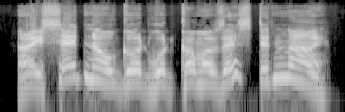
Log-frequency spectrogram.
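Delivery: high, whiny, complaining tone. A man, unimpressed by the stress Green is under, speaks in a whining voice. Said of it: "he said in a whining voice".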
